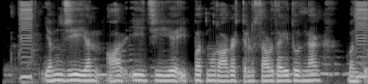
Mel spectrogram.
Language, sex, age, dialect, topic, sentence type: Kannada, male, 18-24, Northeastern, banking, statement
